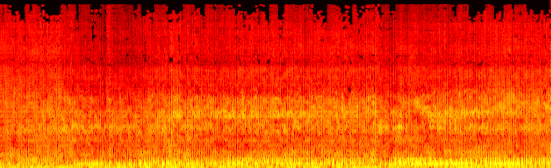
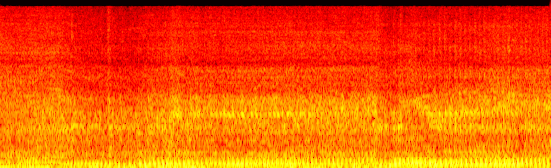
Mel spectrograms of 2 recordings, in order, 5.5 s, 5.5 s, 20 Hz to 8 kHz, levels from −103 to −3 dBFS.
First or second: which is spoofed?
first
